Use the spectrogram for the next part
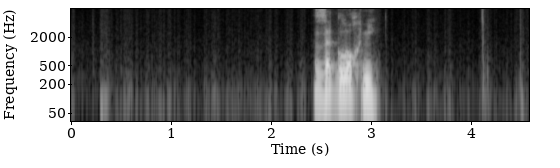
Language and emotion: Russian, angry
